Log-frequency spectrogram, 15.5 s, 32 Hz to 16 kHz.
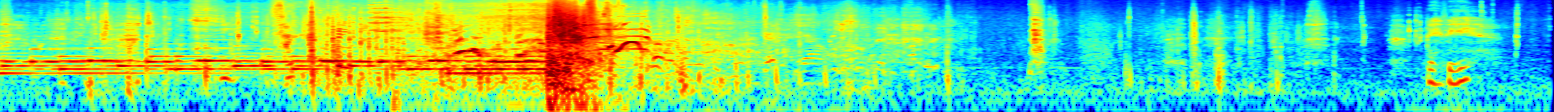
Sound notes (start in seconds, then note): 5.4 gun firing; 6.1 screaming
